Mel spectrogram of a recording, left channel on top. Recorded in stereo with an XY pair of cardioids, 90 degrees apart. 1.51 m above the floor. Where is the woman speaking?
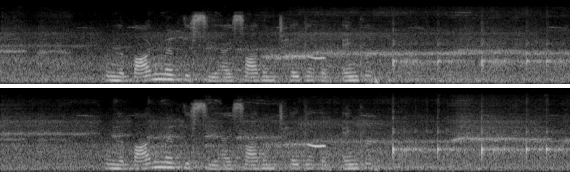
15° left, 0.6 m.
